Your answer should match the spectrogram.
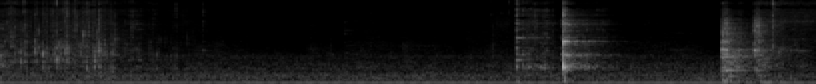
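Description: Broth pouring and splashing through a fine-mesh metal strainer into a glass bowl for under a second. After a pause, two sharp metallic clanks that ring briefly, about four seconds in, and a short clatter near the end, as the metal pan and strainer are knocked and set down.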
